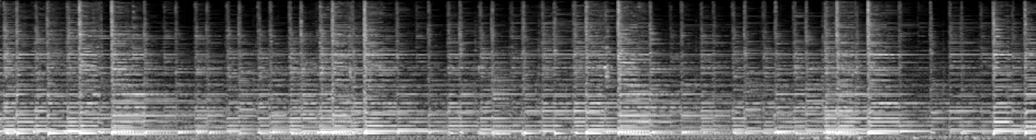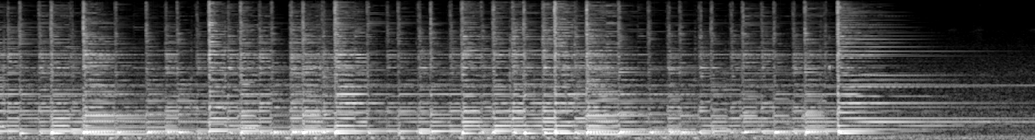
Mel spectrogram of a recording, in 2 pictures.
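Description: Solo small-bodied acoustic guitar played steadily, with strummed chords and picked notes and no singing. Near the end the playing stops and a last chord rings out and fades.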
